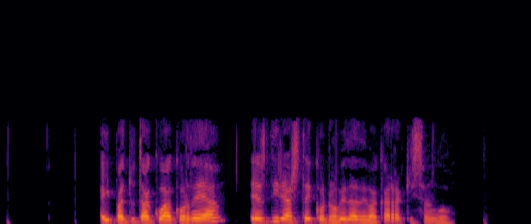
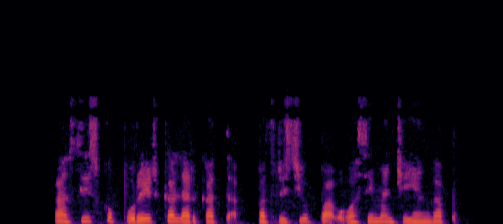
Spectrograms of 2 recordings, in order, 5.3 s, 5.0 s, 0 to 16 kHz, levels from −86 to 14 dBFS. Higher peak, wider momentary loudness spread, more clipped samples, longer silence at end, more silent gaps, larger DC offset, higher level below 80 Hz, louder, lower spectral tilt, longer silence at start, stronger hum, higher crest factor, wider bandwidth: first, -4 dBFS vs -10 dBFS; first, 12 LU vs 8 LU; neither; first, 0.8 s vs 0.5 s; first, 2.39-2.50 s vs none; neither; first, -58 dBFS vs -74 dBFS; first, -20 LUFS vs -29 LUFS; about the same, -5.5 dB/octave vs -5.5 dB/octave; first, 1 s vs 0.55 s; neither; about the same, 18 dB vs 20 dB; second, 7.8 kHz vs 9.4 kHz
